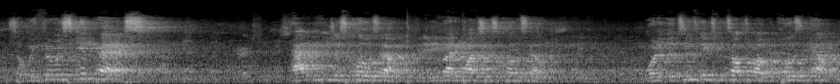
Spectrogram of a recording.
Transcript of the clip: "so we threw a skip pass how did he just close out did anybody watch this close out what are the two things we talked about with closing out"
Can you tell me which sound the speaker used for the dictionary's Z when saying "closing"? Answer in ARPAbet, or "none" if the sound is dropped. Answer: Z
